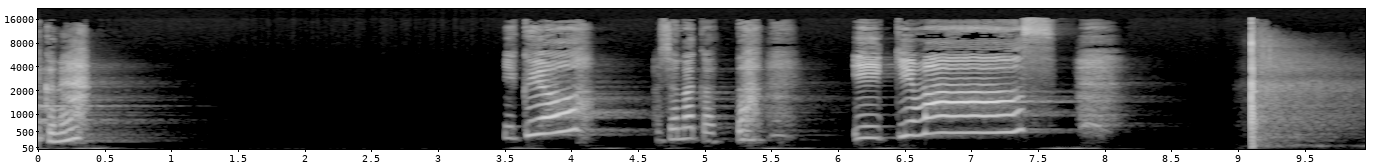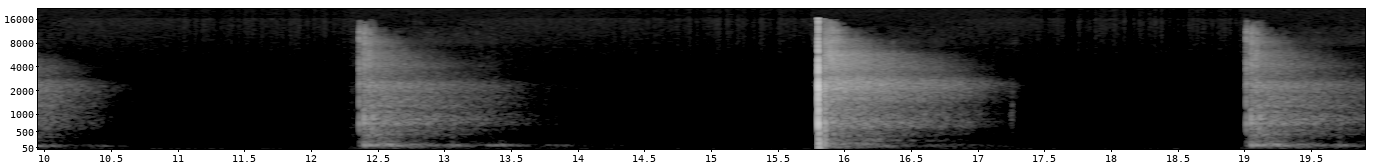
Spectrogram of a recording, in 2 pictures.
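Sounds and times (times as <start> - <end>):
speech: 0.1 - 0.5, 3.5 - 7.2
ball thrown and caught in a game of catch between volleyball players: 9.1 - 9.9, 15.8 - 16.4.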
